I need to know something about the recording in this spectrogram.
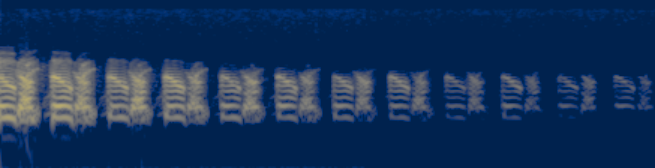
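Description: A rapped vocal hook: the word "dance" repeated rapidly, about five times a second, with no beat under it. It sounds thin and fades out to silence about three seconds in, ending the track.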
